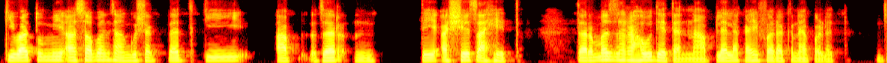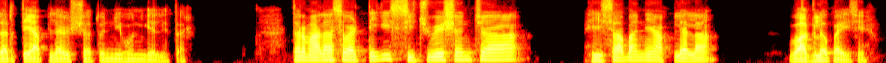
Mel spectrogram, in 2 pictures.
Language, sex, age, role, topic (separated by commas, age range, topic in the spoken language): Marathi, male, 20-24, guest, मित्रांशी विश्वास कसा निर्माण करायचा आणि त्यासाठी तुमचे कोणते सल्ले आहेत?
